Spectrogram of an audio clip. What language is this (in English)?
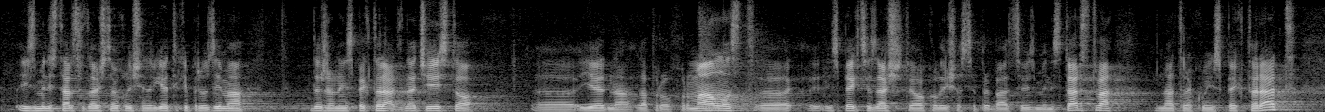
Croatian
